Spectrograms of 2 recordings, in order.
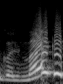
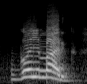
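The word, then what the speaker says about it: Gulmarg: तो चिल्ड्रन आओ और अब पढ़े हम गुलमर्ग के बारे में। गुलमर्ग, नोन एज गुलमर्ग, क्योंकि हिंदी में आप गुलमर्ग कह रहे हैं, लेकिन चिल्ड्रन कश्मीरी प्रोनाउंसिएशन क्या है? गुलमार्ग, ओके।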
